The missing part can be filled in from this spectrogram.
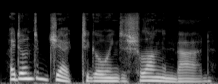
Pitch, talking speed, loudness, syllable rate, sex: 175 Hz, 190 wpm, -17 LUFS, 5.0 syllables/s, female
